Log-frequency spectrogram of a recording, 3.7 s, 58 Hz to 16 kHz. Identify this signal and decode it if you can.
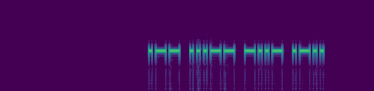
Morse code, heard as a keyed tone, about 36 wpm, 700 Hz. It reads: W3XL
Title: USA Call Signs - 4 Characters - Repeated 3x - 35wpm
